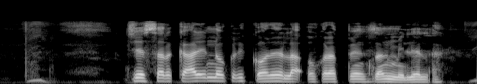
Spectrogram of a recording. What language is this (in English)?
Bhojpuri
